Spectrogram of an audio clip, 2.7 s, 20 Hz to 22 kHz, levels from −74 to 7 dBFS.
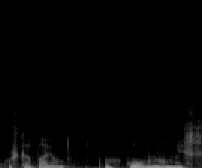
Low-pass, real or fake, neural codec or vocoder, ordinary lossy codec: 14.4 kHz; fake; codec, 44.1 kHz, 7.8 kbps, Pupu-Codec; none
